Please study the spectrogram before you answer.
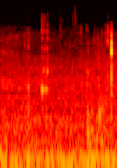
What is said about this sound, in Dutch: Even een slokje water.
